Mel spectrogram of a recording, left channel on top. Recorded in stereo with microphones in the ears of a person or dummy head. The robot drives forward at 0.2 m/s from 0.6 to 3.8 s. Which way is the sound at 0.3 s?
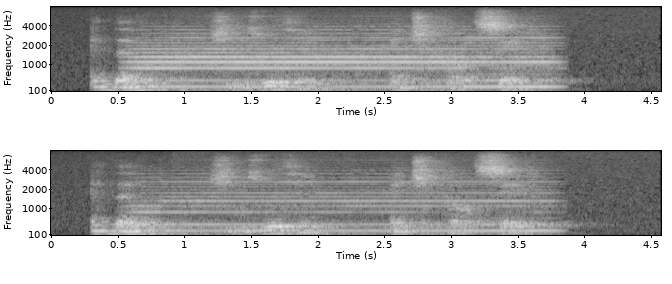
35° left (ahead or behind).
